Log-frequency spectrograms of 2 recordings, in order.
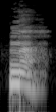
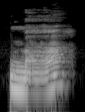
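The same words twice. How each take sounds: First: The pitch falls sharply and is short. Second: The pitch starts mid and rises high. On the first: It means to insult. "un ton descendant et bref" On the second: It means hemp. "moyen, entre aigu et grave, puis on va aller dans les aigus"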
